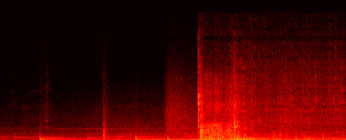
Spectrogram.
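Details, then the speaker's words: Long-abandoned MG Midget on first start: several cranking bursts, then it catches and runs unevenly with lumpy, stumbling firing because the ignition timing is off; distributor then rotated to improve it; background rattle is the heater, not the engine. "so as you just heard the engine did start didn't sound the best as the timing was out"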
